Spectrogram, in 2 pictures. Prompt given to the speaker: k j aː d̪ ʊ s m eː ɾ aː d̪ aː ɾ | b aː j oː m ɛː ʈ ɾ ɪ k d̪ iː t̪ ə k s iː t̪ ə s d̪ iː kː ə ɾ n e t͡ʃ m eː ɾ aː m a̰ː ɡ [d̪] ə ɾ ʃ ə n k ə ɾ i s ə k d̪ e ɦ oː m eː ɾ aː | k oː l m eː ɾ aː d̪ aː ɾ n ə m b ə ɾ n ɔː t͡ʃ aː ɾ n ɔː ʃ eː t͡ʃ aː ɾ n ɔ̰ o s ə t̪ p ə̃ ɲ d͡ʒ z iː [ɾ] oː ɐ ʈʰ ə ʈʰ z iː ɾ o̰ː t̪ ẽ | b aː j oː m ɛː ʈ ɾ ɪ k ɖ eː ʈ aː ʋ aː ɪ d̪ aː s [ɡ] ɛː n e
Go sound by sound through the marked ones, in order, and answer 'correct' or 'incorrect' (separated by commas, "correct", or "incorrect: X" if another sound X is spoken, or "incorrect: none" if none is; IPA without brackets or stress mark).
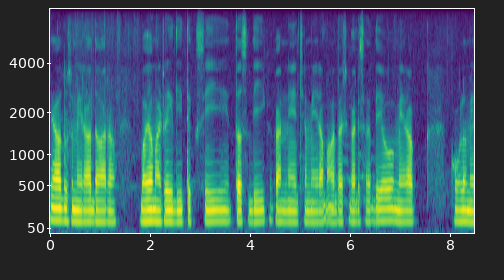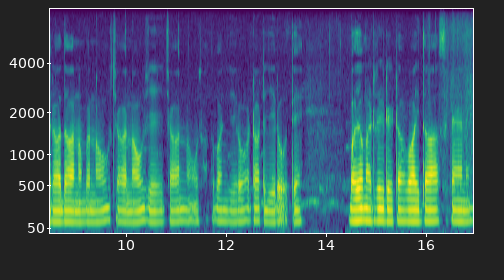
correct, correct, incorrect: k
